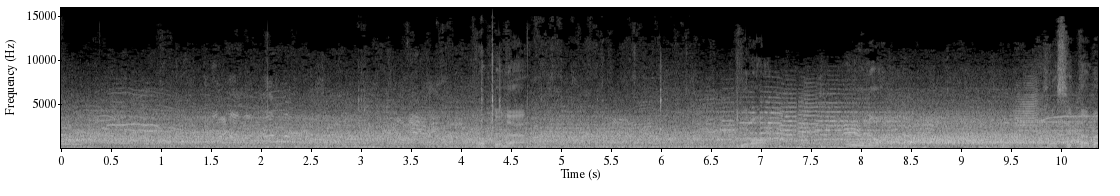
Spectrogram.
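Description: Football stadium crowd: a dense mass of many voices with scattered shouts, swelling slightly near the end as an attack builds.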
